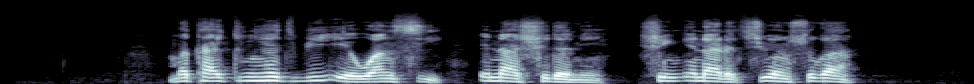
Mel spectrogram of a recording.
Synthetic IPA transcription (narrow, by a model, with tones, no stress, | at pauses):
mɐ˦taː˦kʲɪ˦ŋhɛ˦tbiː˦ʔeː˨wɐ˦nsiː˨ | ʔɪ˦naː˨ʃɪ˦da˨neː˨˦ | ʃɪ˦ŋʔɪ˦naː˨da˨t͡ʃɪ˦jɔ˨nsʊ˦ɡaː˨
